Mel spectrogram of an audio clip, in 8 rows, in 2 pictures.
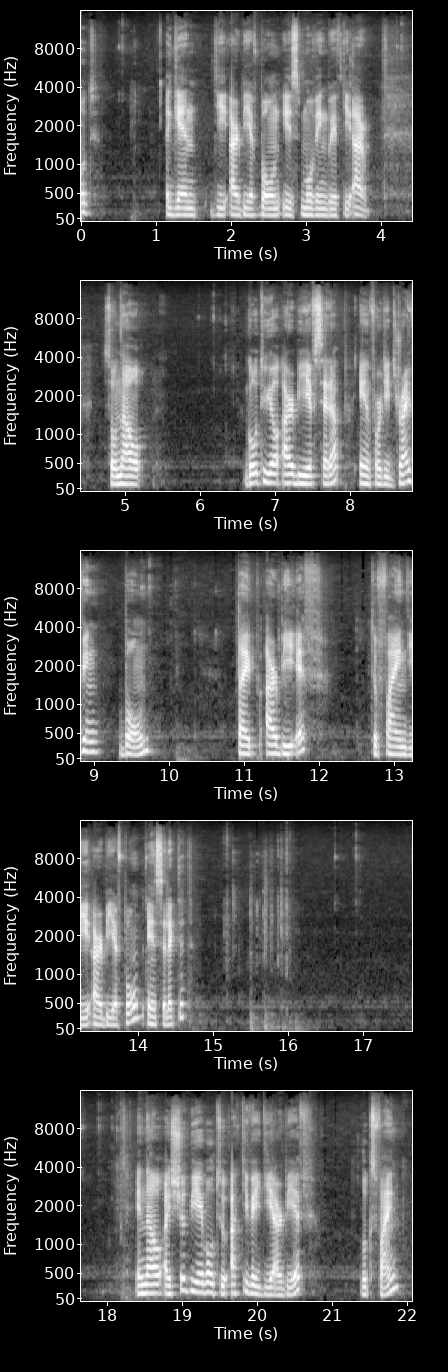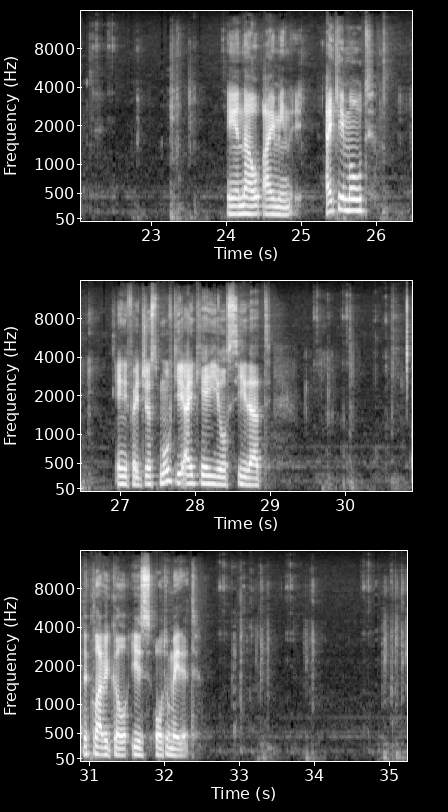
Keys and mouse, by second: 0.4 click, 0.6 g, 5.9 click, 6.2 middle click, 9.6-14.1 drag, 15.4 a, 15.7 alt+r, 15.9 alt+g, 16.6 click, 17.6 click, 18.0 middle click, 18.2 shift+middle click, 20.2 middle click, 22.1 click, 22.4 click, 22.7 h, 23.2 ctrl+z, 23.5 g, 25.9 shift+h, 26.4 g, 29.6 r, 30.3 shift+middle drag, 31.0 g, 33.1 middle click, 33.2 r, 33.3 r, 33.8 g, 34.9 alt+r, 35.1 alt+g.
